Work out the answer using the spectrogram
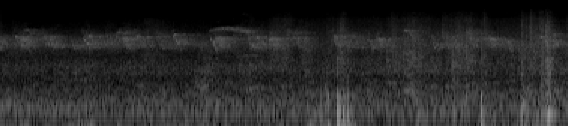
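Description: Faint birdsong drifting in, with short chirps on and off throughout, and a couple of soft knocks about halfway through and near the end.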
